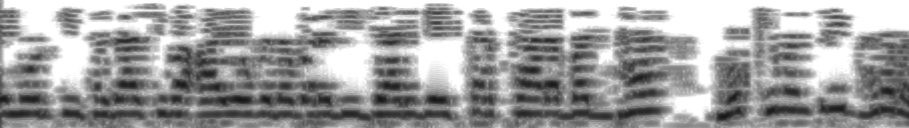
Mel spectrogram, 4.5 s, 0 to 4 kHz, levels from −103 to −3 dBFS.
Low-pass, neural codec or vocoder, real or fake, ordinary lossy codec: 3.6 kHz; none; real; none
